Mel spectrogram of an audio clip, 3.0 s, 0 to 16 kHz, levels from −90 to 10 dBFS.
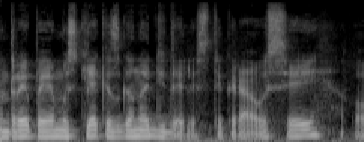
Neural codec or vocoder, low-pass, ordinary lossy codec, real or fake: vocoder, 44.1 kHz, 128 mel bands every 512 samples, BigVGAN v2; 14.4 kHz; MP3, 96 kbps; fake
